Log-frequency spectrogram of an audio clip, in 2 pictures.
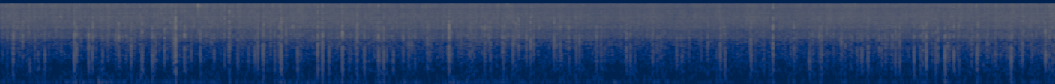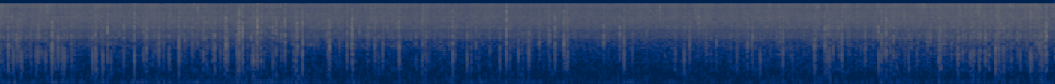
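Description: Steady rain falling on foliage and leaf litter, heard as a dense stream of small drop hits.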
